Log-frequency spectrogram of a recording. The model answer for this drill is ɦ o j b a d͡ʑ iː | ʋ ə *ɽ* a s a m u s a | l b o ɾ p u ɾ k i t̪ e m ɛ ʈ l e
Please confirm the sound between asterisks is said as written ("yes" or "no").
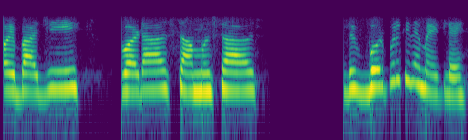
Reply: yes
